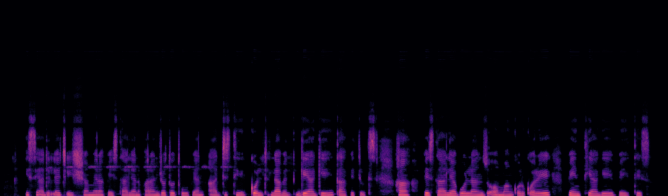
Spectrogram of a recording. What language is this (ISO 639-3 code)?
wal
